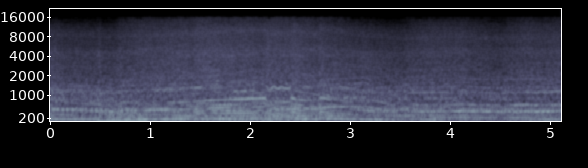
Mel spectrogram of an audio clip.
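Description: A racing car engine revs back up out of the corner.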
